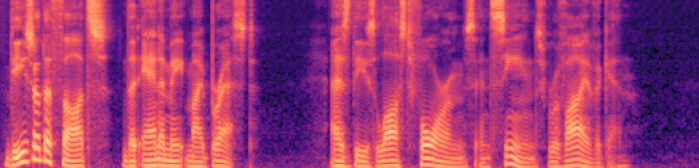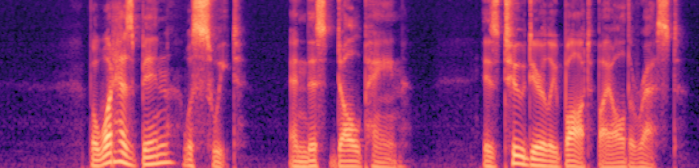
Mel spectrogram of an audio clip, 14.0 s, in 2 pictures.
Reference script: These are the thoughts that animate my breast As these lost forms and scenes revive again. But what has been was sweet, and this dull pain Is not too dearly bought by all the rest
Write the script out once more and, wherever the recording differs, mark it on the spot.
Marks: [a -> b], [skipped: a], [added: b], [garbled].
These are the thoughts that animate my breast As these lost forms and scenes revive again. But what has been was sweet, and this dull pain Is [skipped: not] too dearly bought by all the rest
